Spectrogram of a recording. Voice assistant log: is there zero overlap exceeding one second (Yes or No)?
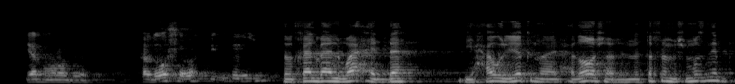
Yes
